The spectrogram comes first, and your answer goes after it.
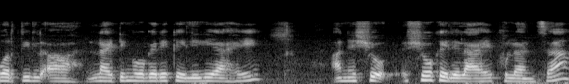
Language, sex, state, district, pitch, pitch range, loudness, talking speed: Marathi, female, Maharashtra, Mumbai Suburban, 160 Hz, 150-175 Hz, -14 LUFS, 125 wpm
